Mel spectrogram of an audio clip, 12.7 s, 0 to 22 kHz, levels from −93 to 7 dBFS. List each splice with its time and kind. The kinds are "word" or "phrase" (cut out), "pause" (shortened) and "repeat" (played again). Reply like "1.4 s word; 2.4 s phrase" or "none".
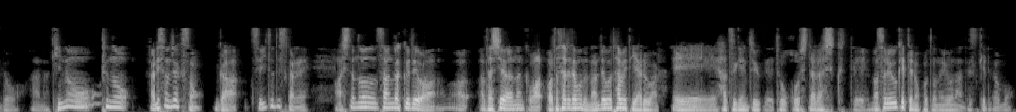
1.3 s phrase; 2.5 s pause; 4.2 s phrase; 8.2 s phrase; 9.5 s word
